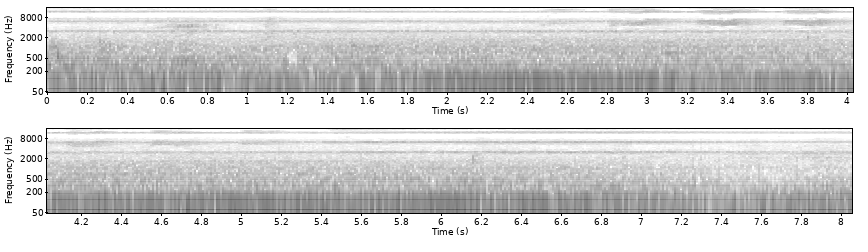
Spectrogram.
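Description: Steady, high-pitched chorus of rainforest insects, with a short series of pulsed chirps about three seconds in.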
